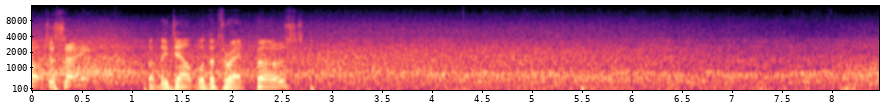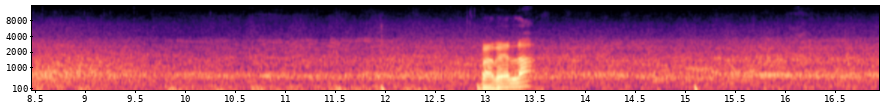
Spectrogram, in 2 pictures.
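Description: A stadium crowd murmurs and roars steadily.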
